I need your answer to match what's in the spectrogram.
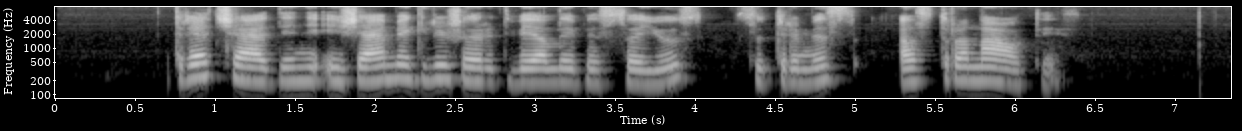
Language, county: Lithuanian, Klaipėda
